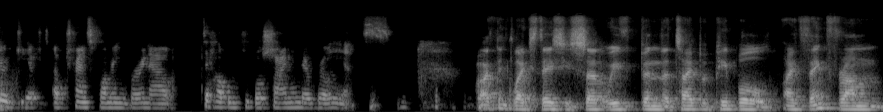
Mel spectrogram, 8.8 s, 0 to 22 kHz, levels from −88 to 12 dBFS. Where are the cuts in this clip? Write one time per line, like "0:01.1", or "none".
none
